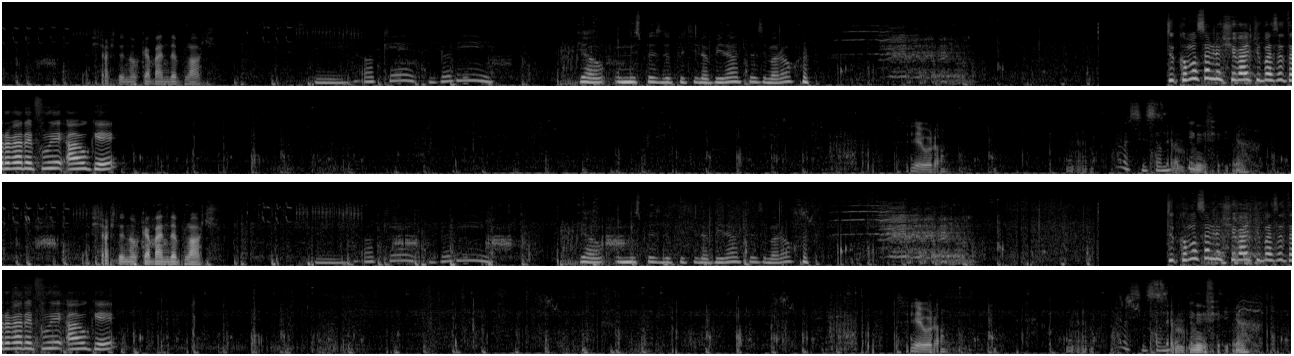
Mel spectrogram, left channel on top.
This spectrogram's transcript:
La cherche de nos cabanes de planches. Ok, c'est joli. Il y a une espèce de petit labyrinthe, c'est marrant. Comment ça le cheval, tu passes à travers les fruits? Ah, ok. Et voilà. Ah, c'est C'est sympathique. magnifique, hein.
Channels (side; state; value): both; normal; correlation 0.90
